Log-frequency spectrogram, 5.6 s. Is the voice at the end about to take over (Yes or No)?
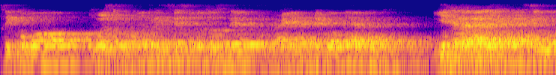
No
